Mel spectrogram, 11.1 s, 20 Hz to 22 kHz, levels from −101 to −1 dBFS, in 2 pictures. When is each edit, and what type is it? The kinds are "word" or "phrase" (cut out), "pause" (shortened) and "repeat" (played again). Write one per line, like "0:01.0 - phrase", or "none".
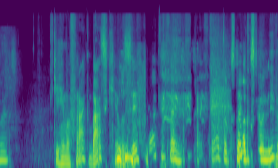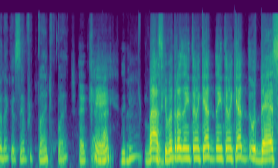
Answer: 0:06.3 - word
0:07.1 - pause
0:09.9 - repeat

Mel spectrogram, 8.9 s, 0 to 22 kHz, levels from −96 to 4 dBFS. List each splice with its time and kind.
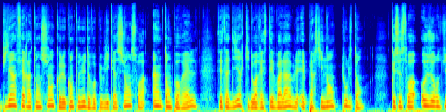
none

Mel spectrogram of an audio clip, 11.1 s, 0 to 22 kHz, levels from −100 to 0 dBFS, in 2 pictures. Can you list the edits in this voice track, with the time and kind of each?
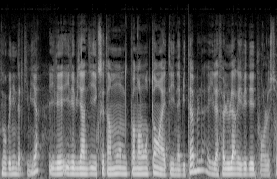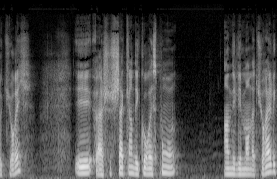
0:01.0 - word
0:01.9 - word
0:02.6 - word
0:05.1 - word
0:07.4 - word
0:08.3 - word

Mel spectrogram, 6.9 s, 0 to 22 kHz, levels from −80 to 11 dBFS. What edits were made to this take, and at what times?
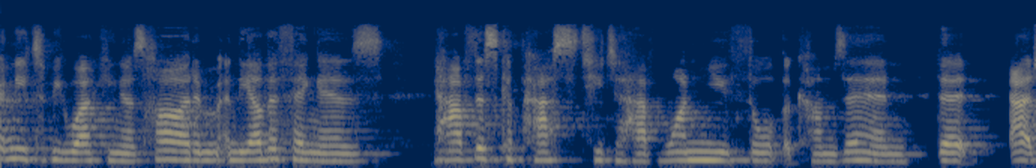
0:02.9 - phrase

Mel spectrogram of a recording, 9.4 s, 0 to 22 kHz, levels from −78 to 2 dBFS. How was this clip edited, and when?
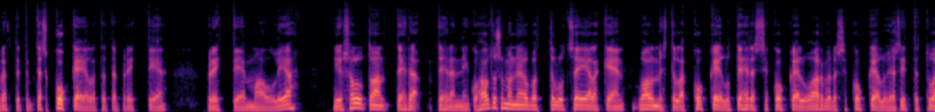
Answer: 0:06.3 - pause

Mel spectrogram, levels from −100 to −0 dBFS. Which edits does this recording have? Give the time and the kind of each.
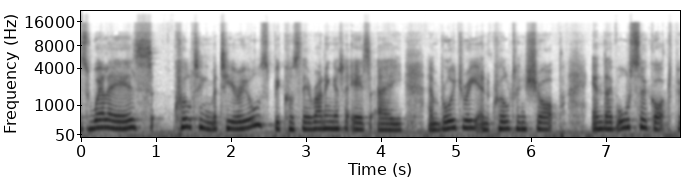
0:01.2 - word

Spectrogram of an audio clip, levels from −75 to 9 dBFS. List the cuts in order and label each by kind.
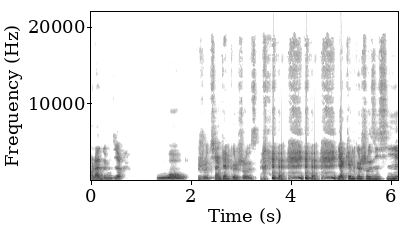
0:04.2 - repeat

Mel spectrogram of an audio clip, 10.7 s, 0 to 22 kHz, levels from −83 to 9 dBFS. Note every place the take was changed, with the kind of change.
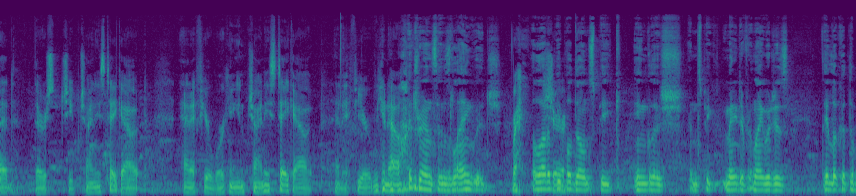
0:03.1 - phrase
0:05.2 - word

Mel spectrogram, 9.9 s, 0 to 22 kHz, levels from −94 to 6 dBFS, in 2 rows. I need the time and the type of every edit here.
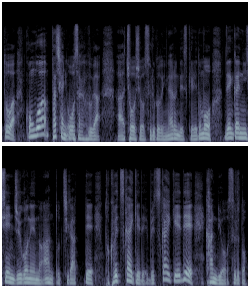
0:01.0 - phrase

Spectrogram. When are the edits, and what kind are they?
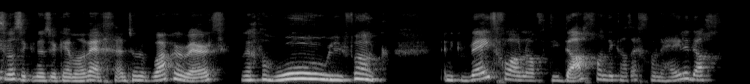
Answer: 0:02.3 - pause

